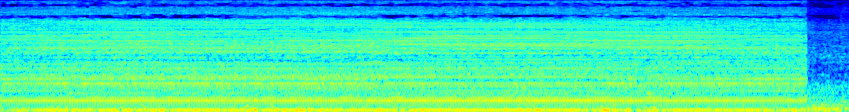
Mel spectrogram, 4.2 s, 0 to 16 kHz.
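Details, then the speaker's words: Nissan G35 with engine off and hot: steady, even electrical buzz with a low hum underneath, near the ABS unit; ABS, VDC off and slip lights come on on braking; owner suspects the brake proportional valve, unconfirmed. "My car is off, but it's still making this noise. I do not understand. It's somewhere in here."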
